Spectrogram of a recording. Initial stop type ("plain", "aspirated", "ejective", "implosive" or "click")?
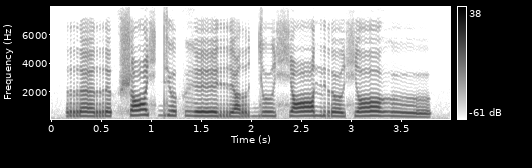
plain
